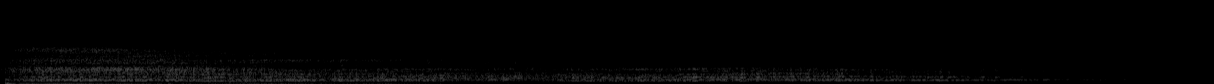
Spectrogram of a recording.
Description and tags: FIDGETSPINNER table
fidgetspinner, sound, table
